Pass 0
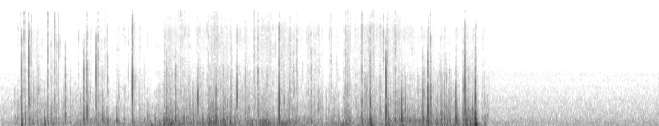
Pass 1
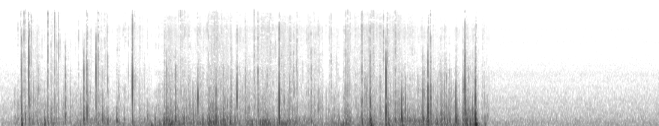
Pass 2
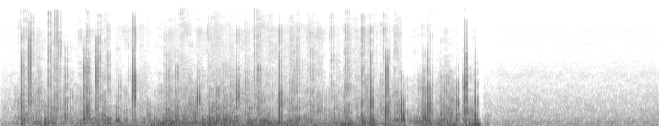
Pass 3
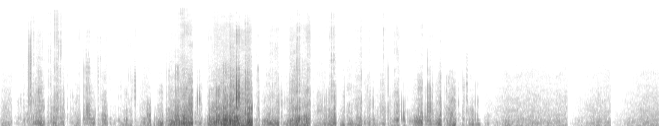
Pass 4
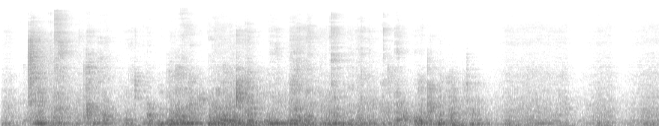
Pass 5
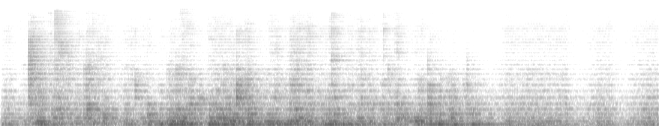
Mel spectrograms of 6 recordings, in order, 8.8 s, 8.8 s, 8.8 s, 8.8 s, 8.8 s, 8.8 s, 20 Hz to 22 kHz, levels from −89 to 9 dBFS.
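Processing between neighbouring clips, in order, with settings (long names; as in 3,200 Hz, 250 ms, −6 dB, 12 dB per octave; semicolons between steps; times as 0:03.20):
parametric band 5,700 Hz −2 dB; level +3.5 dB
tape wow and flutter 130 cents; multi-voice chorus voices 4, 0.72 Hz, delay 30 ms, depth 5 ms; downward compressor 16 to 1, threshold −30 dBFS, peak gain reduction 18.5 dB; level +5.5 dB
volume swells 415 ms; expander for the loud parts 1.5 to 1, over −59 dBFS; level +3.5 dB
downward compressor 5 to 1, threshold −42 dBFS, peak gain reduction 16 dB; coupled-rooms reverb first 0.7 s, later 3.2 s, from −18 dB, DRR −4.5 dB; level +4 dB
stiff-string resonator 84 Hz, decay 0.23 s, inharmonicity 0.03; single-tap delay 506 ms −15.5 dB; level +7.5 dB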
